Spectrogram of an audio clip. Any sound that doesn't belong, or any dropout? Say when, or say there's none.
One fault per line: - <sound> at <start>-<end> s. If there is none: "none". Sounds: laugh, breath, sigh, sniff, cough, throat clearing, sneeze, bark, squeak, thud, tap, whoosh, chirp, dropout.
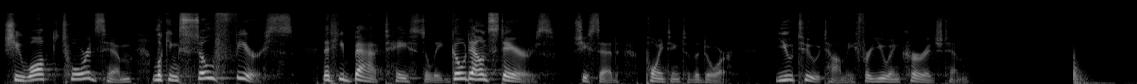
- thud at 10.7-11.2 s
